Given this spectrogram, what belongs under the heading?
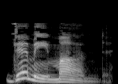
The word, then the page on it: demimonde: British English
